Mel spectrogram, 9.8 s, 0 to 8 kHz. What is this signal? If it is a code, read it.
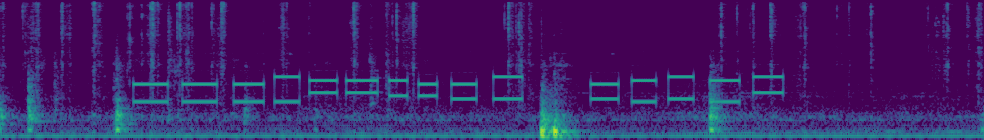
DTMF, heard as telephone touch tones, dialled by hand, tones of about 270 ms, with kitchen noise. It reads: 1113008746 4262#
